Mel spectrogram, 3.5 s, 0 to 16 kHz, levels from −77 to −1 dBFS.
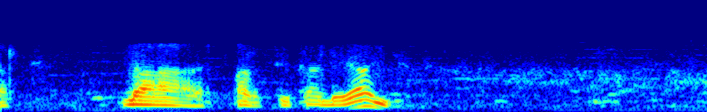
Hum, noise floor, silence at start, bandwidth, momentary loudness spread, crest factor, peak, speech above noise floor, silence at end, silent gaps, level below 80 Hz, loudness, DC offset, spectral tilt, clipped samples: none; -50 dBFS; 0 s; 3.8 kHz; 11 LU; 20 dB; -6 dBFS; 28 dB; 0.45 s; none; -70 dBFS; -23 LUFS; under 0.1%; -9 dB/octave; under 0.1%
